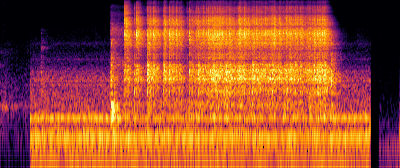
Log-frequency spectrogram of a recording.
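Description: A wire-feed welder's arc crackling steadily for about four and a half seconds as a bead is laid on thin sheet steel, over a steady electrical hum that starts first and cuts off shortly after the arc stops.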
